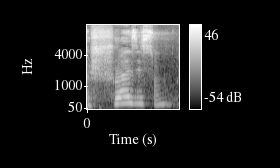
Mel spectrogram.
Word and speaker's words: choisissons: Pourquoi ici son? Parce qu'il y a un double S. Mais S entre voyelles, il y a les sons de Z. Donc, choisissons, choisissez, choisissent.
